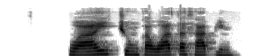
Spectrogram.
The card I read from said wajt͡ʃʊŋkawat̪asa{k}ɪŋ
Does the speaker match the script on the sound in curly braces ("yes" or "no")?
no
